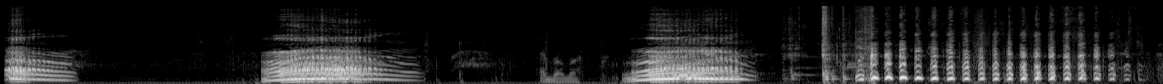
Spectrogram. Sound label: Hyena Threat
